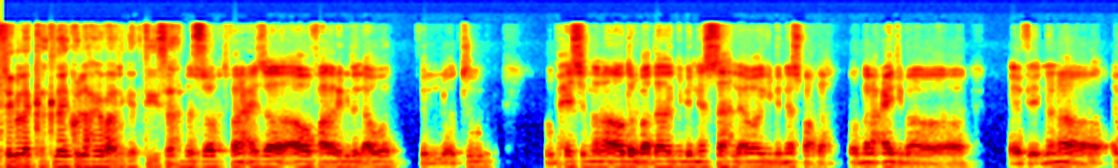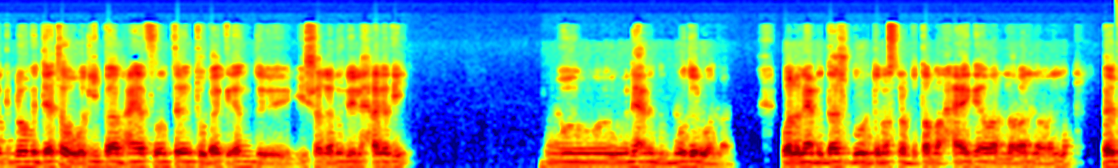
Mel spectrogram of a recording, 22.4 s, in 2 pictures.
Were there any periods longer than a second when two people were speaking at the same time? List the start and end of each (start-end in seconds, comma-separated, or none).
none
